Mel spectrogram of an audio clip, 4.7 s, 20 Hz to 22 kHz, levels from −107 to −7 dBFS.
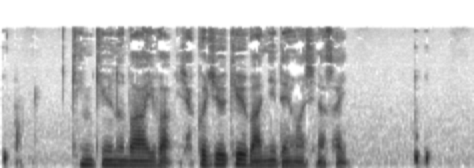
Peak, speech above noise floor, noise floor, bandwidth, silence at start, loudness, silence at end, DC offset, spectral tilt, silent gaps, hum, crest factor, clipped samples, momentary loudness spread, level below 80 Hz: -8 dBFS; 38 dB; -63 dBFS; 11.5 kHz; 0.05 s; -26 LUFS; 0.45 s; under 0.1%; -5 dB/octave; none; none; 20 dB; under 0.1%; 12 LU; -52 dBFS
